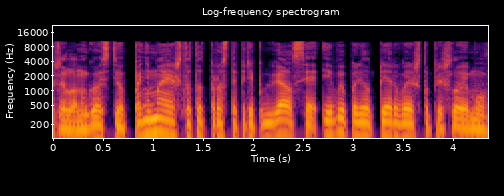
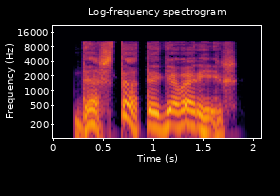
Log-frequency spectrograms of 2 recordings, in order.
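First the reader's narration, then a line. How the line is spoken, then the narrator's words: Bursting into laughter. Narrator (Russian): расхохотался Валомарт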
